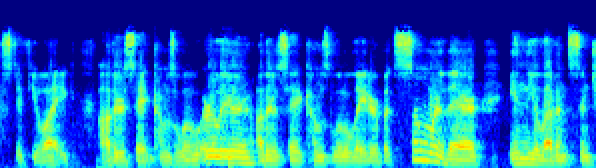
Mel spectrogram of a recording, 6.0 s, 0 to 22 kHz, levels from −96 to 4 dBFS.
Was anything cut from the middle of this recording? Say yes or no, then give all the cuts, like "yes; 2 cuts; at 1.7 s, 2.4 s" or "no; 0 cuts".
yes; 1 cut; at 1.0 s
